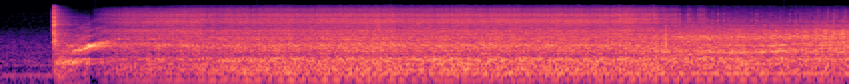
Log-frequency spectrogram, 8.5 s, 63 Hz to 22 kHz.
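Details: Worn, roughly 70-year-old Pacemaker lathe running in neutral: the motor hums steadily with a faint tick in the headstock, slower than motor speed, and none from the chuck. Owner doubts the input shaft or pulley, though the pulley was suggested.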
